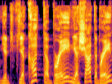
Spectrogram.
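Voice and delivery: put-on Midwestern accent. Imitating a cult leader giving ritual orders: put-on midwest accent. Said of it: "It's almost creepier with a Midwest accent".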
